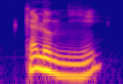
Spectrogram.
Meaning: to slander, libel, besmirch, calumniate
- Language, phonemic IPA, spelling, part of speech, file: French, /ka.lɔm.nje/, calomnier, verb, Fr-calomnier.ogg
